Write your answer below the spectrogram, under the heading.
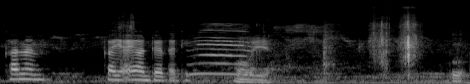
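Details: Sick, hungry and thirsty cat with severe scabies, crying as it came to a house asking for help, gives short harmonic meows, one drawn out and slightly falling, amid human voices speaking indoors.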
